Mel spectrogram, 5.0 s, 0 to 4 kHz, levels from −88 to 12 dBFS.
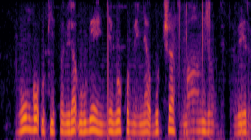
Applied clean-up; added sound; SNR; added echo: neural separator model SepFormer WHAM!.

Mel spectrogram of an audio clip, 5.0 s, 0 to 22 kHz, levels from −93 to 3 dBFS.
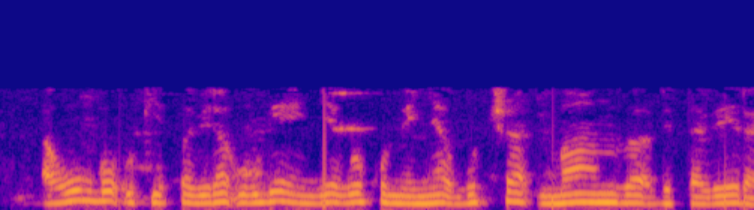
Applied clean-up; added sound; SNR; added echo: none; none; none; none.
